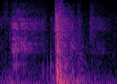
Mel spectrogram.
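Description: door being shut

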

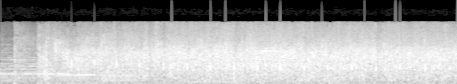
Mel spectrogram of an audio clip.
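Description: theatre audience applause

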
